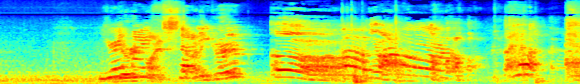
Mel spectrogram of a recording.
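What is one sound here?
A young woman talks and laughs.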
